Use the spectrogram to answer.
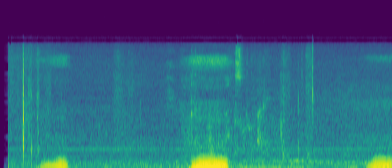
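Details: Light snoring from a sleeping baby: soft, low snores about every three seconds with faint clicks and room hiss.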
